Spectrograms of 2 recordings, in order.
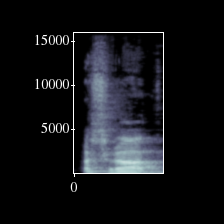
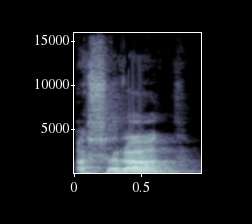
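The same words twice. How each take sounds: First: The s runs straight into the r. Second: A short 'a' vowel follows the s sound. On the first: The speaker calls it wrong. "असरात नहीं कहना" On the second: The speaker calls it right. "यहां से पर जबर है"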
